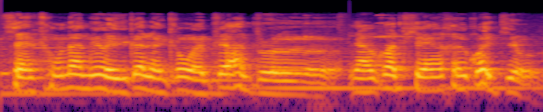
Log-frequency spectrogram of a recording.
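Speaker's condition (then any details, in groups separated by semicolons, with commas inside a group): Cerebral palsy; birth asphyxia, blue at birth, over ten minutes of resuscitation, diagnosed in infancy at provincial hospital, legs affected, early rehabilitation, learned to walk; walks, has played basketball, earns a living with keyboard and mouse; some words unclear despite great effort to speak clearly, edited for fluency, childhood drooling from delayed saliva swallowing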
